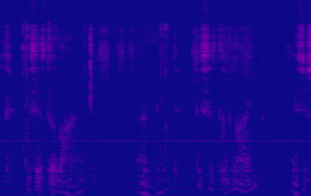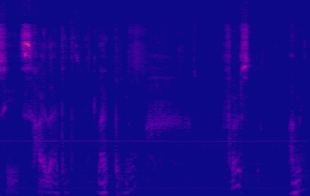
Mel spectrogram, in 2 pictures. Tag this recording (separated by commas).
Speech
